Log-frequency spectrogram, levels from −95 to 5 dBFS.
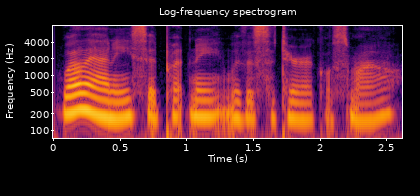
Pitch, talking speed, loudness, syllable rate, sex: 180 Hz, 185 wpm, -19 LUFS, 5.7 syllables/s, female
